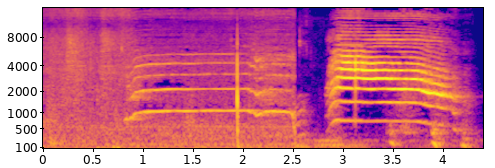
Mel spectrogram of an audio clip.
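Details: Domestic cat featured among ranked funny cat sounds: a long, steady, nasal meow held for about two seconds, a brief cut, then a louder, strained meow rich in overtones that sags slightly in pitch before fading.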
